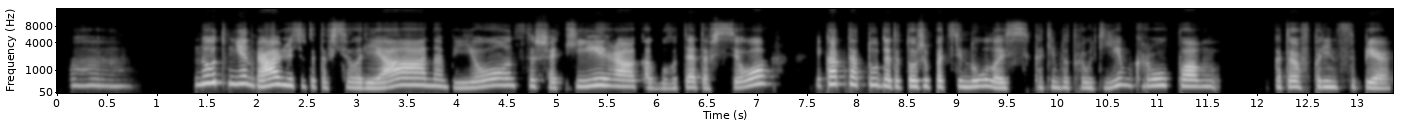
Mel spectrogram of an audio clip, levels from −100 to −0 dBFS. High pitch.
Yes: high, 235 Hz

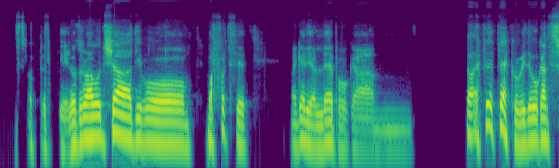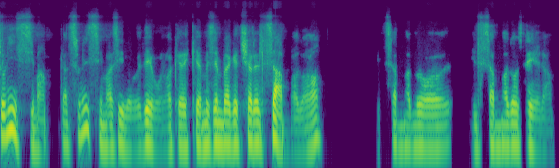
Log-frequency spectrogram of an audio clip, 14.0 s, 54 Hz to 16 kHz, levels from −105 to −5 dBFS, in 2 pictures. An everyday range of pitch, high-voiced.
No: average, 3.8 semitones; low, 120 Hz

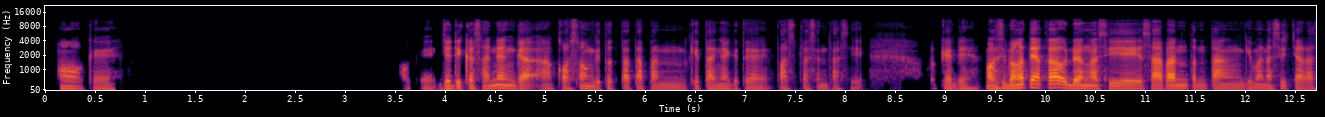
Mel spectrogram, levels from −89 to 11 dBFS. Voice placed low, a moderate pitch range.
Yes: low, 110 Hz; average, 3.0 semitones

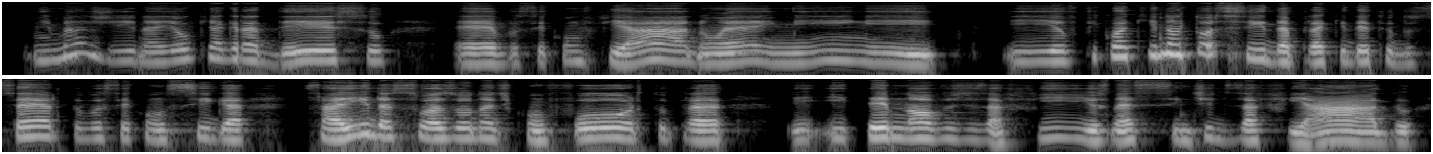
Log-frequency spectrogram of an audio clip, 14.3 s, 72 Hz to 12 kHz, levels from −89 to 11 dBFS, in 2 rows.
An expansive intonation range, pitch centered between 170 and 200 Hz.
No: average, 3.3 semitones; medium, 185 Hz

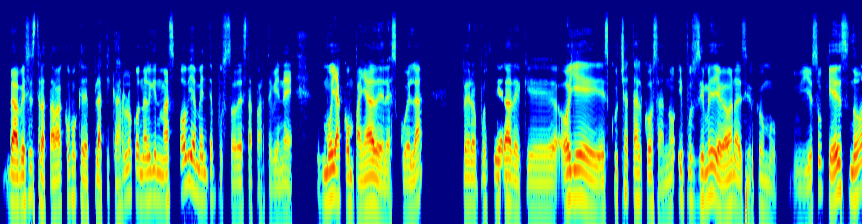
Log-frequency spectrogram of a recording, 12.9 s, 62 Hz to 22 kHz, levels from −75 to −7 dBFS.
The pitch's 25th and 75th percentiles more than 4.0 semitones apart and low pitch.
Yes: average, 4.7 semitones; low, 110 Hz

